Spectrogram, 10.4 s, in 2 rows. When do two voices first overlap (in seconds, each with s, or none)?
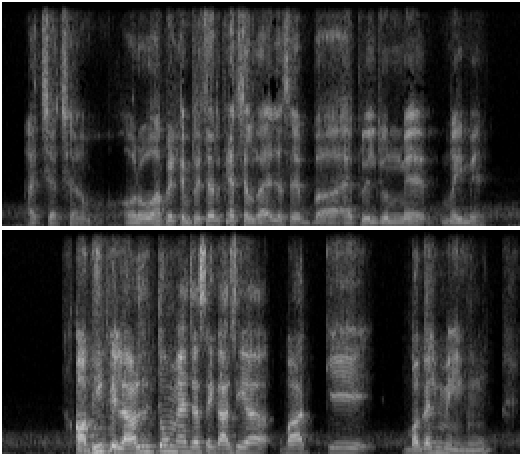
none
